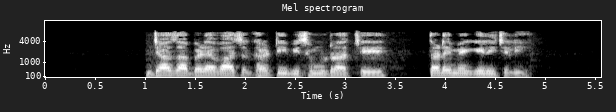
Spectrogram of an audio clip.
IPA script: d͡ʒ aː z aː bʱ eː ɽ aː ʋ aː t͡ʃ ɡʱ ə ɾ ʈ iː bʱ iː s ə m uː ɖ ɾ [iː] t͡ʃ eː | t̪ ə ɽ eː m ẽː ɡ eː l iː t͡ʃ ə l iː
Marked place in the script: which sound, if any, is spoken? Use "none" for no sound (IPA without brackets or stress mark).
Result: aː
